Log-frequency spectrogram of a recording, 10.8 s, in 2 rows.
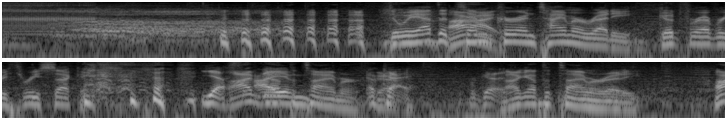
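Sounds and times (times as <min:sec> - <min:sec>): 
game show wrong-answer buzzer: 0:00.0 - 0:00.7
laughter: 0:00.6 - 0:03.4, 0:06.0 - 0:07.0
speech: 0:01.6 - 0:10.8.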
